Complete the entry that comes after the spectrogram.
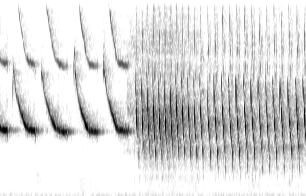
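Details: Canary singing a training song: four slow, whistled, descending slurs followed by a rapid pulsing rolling trill.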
